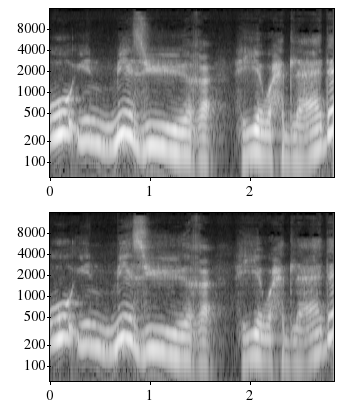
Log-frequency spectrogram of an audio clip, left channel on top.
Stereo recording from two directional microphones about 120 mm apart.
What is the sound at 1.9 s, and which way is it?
Speech, 30° left (ahead or behind).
